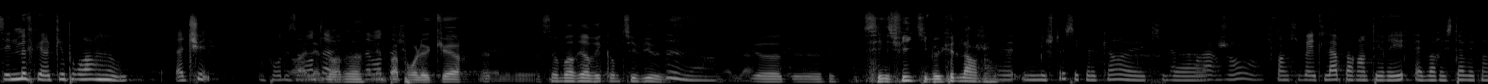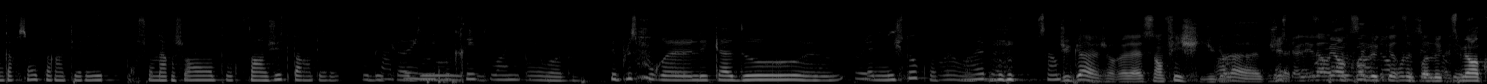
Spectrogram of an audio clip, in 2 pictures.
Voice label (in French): Patois Ados; sexualites adolescentes a l'ere du numerique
